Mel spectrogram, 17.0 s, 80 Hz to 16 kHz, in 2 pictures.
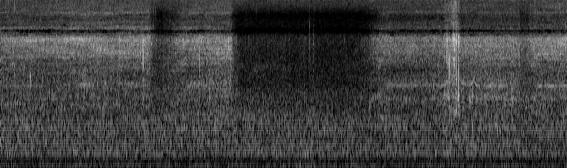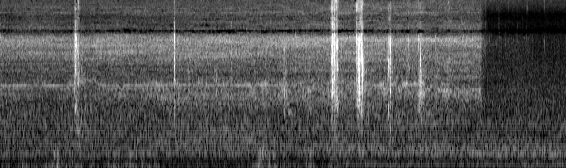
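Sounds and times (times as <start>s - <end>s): electric motors whining: 0.0s - 3.6s, 5.4s - 15.9s
outdoor hiss: 0.0s - 17.0s
sharp clicks: 9.4s - 15.8s.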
